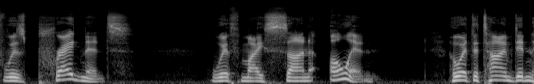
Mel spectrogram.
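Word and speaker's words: Eoghan: And one of the names we heard was Owen. And in Gaelic, it's spelled crazy. It's like O-I-G-H-A-N or something.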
